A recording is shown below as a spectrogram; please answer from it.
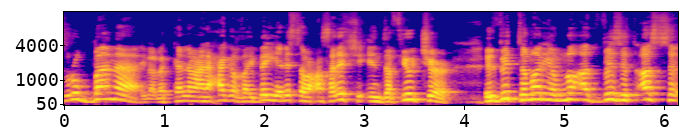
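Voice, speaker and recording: Playful Egyptian teacher, high voice. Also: male voice. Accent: Egyptian Arabic. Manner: playful, talks to students directly. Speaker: English teacher. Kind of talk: exam revision lesson.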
